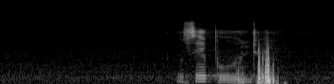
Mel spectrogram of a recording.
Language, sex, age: South Ndebele, male, 22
